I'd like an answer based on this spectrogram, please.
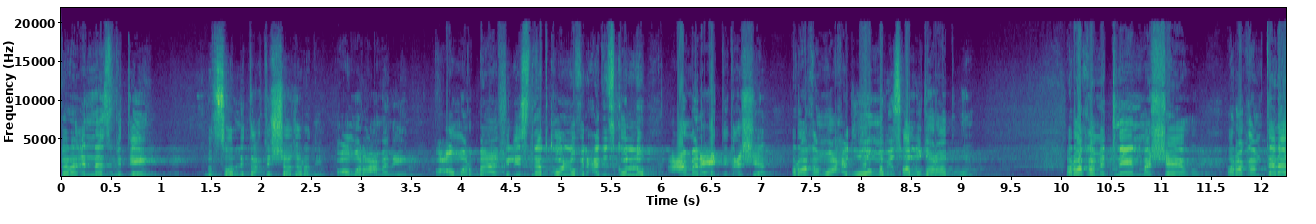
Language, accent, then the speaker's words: Arabic; Egypt; احنا دلوقتي عندنا في مصر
